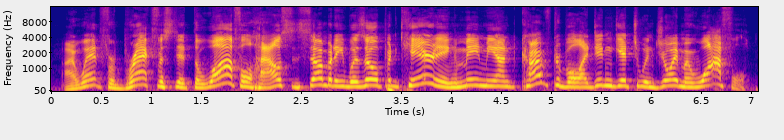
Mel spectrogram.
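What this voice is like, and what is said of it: Mocking Southern Waffle House customer voice. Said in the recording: “my impression of people at the Waffle House ... vaguely bigoted the way you said that. It's anti-Southern”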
